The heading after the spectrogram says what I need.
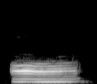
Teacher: तो हम लोग जब अ का उच्चारण कर रहे हैं तो हवा सीधे कंठ से बाहर आ रही है। कंठ से उच्चारण करके देखिए अ, यानी कि उच्चारण स्थान क्या हो जाएगा इसका, कंठ हो जाएगा।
